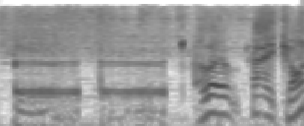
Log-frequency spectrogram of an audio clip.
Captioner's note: phone dial ringing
